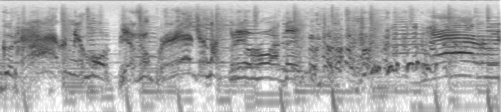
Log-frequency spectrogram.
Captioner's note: laughter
